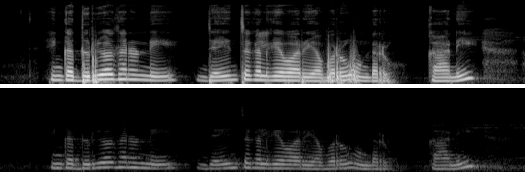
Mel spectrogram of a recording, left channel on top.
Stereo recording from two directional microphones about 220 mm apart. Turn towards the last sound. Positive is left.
turn(degrees=45)  # may be behind; listen again after turning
